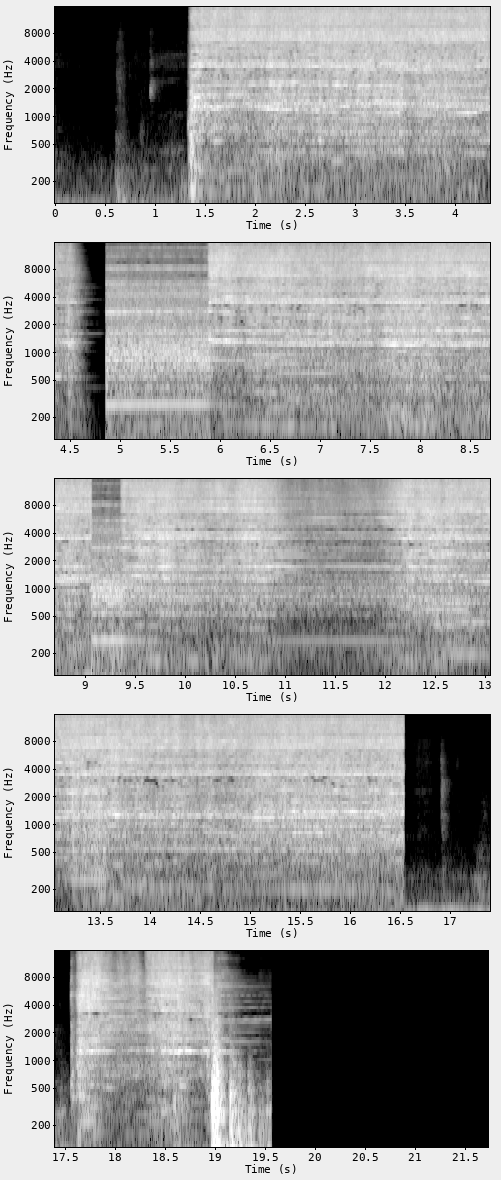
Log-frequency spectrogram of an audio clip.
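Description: Circular saw running along a guide rail, cutting plywood. There is one cut of about three seconds, then a long cut of about eleven seconds, then two short bursts near the end.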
